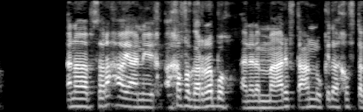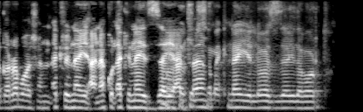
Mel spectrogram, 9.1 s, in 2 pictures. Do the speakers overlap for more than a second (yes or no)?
no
